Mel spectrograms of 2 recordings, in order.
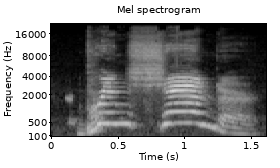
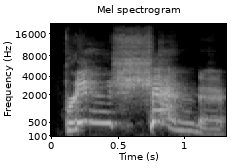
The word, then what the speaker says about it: Bryn Shander: Every time you say Bryn Shander, you just have to. Have to punch it. Yeah. That's how it's pronounced, Yeah, that's right? nice. Bryn Shander. Yeah, am I doing it right? Yes. Bryn Shander. Yes. Bryn Shander. Yeah. Chat. Emphasis on the Shander.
